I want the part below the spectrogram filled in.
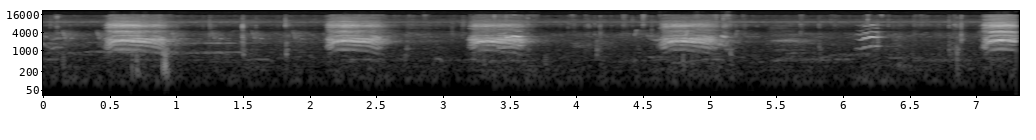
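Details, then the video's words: Raucous crow caws during a fight for food: four harsh, nasal calls roughly every one and a half seconds, then another starting at the very end, with faint clicks between. "কাকের ডাক Crow Sound Crow ki Awaz Loudly | Crow bird Fight for Food"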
